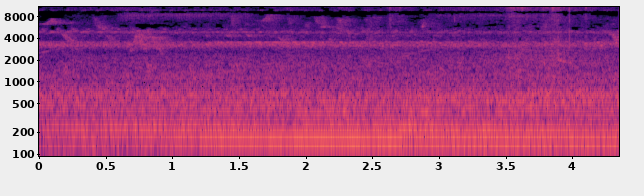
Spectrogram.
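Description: A steady low motor hum that grows louder from about a second in, over rough outdoor background noise with a few faint high chirps.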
